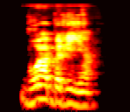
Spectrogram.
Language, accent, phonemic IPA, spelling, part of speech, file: French, Canada, /bwa.bʁi.jɑ̃/, Boisbriand, proper noun, LL-Q150 (fra)-Boisbriand.wav
- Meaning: 1. Boisbriand; a town in Quebec, Canada 2. a habitational surname, Boisbriand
